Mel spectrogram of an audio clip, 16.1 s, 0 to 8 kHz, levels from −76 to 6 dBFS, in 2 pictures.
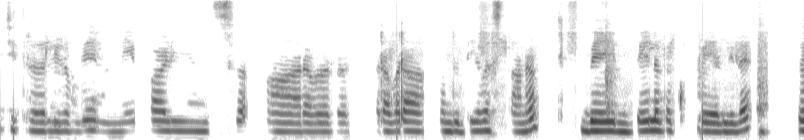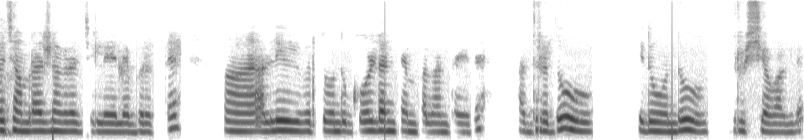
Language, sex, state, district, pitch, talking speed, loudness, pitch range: Kannada, female, Karnataka, Chamarajanagar, 200 Hz, 110 wpm, -25 LUFS, 190-210 Hz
